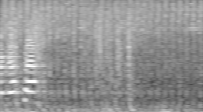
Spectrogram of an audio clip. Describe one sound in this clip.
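A gun fires a burst of shots.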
